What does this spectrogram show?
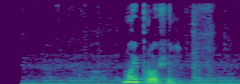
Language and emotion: Russian, neutral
